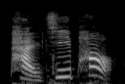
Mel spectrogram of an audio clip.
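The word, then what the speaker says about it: 迫击炮: 注意了，下次看到这个词的时候，记得它念迫，迫击炮。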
